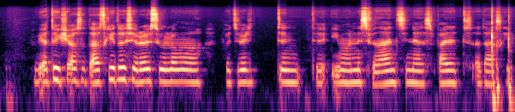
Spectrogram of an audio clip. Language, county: Lithuanian, Vilnius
